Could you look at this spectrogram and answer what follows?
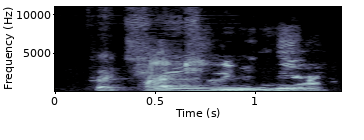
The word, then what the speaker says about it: Patrina: It's my mother put an extra syllable in my name, so it's Patrina. – Patrina.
